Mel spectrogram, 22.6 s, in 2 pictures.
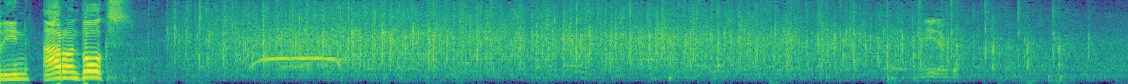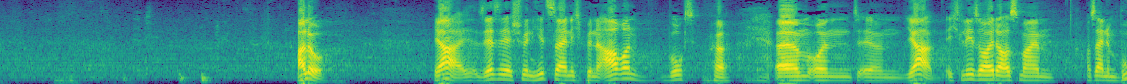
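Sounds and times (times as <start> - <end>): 
speech: 0.0 - 1.4, 14.3 - 14.6, 15.6 - 22.5
audience applause: 1.4 - 11.2.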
